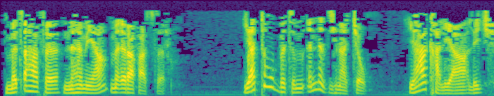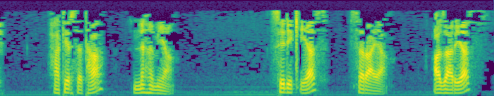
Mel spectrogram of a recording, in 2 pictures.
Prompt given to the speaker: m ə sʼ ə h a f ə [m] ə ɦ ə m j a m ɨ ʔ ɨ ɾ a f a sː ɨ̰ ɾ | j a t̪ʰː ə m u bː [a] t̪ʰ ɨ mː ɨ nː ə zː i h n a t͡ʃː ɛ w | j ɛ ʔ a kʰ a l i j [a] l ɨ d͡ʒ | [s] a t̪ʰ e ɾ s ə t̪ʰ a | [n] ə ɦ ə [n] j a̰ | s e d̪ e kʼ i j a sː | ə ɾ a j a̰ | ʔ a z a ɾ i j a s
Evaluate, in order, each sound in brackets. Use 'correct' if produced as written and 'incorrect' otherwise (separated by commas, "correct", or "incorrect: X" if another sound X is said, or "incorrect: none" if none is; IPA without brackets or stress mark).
incorrect: n, incorrect: ə, correct, incorrect: h, correct, incorrect: m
